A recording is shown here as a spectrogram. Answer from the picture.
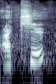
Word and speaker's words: Akié: C'est vrai qu'on est très habitué à dire Atié. C'est pas la même chose? Ah non, c'est ce qu'on nous a dit, c'est pas la même chose. D'accord. La vraie prononciation, je pense que c'est Akié. Oui, en atié, c'est Akié. Oh, en Atié, c'est Akié. Oui. Mais sinon, on dit Atié.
